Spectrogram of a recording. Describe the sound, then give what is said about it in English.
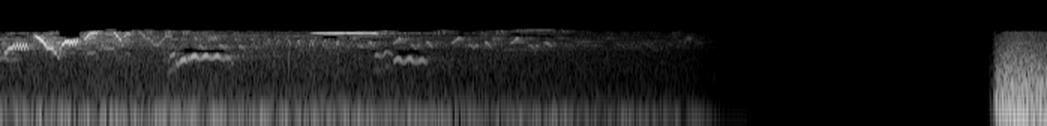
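Birds call in a bright, high-pitched twittering of quick chirps and warbled trills that fade out after about five seconds, in a recording from the Macaulay Library at the Cornell Lab of Ornithology. Silence follows, broken at the very end by an abrupt loud burst. “The sounds of the birds featured on Bird Note come from the Macaulay Library at the Cornell Lab of Ornithology.”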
